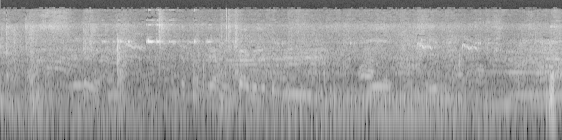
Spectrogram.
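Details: Cattle at a karapan sapi bull race training session on the Asemanis field in Pamekasan, Madura, ahead of team Gagak Rimang's anniversary; low, drawn-out moos rise among crowd chatter and passing engine noise.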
